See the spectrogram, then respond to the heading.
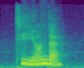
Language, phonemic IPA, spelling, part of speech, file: Swedish, /ˈtiːˌɔndɛ/, tionde, adjective / noun, Sv-tionde.ogg
- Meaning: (adjective) tenth; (noun) tithe, a tax paid to the church by farmers during the Middle Ages, consisting of one tenth of the production of the farm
